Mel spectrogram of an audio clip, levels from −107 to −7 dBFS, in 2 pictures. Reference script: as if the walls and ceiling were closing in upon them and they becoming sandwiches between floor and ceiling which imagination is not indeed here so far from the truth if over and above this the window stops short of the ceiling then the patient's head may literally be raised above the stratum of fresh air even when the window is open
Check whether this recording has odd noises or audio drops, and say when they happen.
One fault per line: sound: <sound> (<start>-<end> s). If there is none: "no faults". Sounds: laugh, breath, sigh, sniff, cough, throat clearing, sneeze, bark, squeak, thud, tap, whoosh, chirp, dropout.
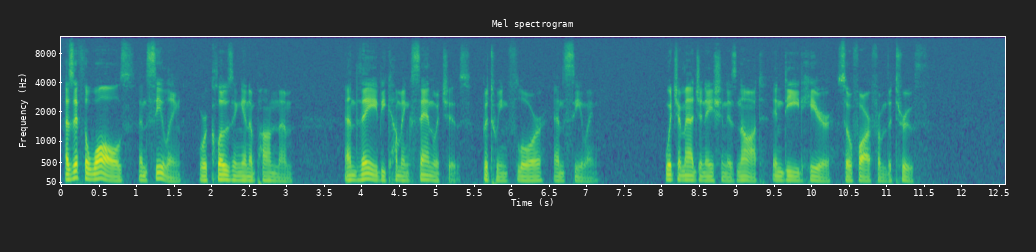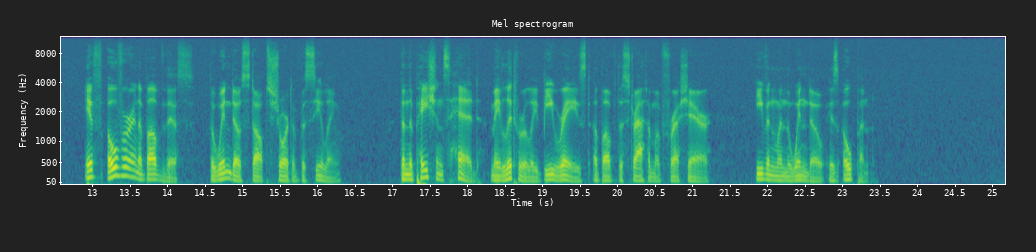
no faults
